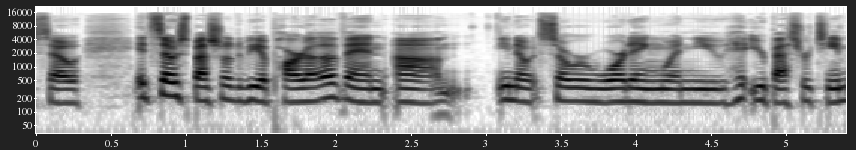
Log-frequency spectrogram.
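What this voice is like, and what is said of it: Hoarse, husky voice. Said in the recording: “losing the voice sounds amazing ... she has got a radio voice.”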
